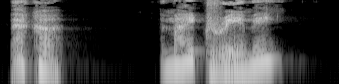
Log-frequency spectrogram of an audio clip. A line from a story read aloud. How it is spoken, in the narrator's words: She gasped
